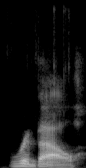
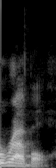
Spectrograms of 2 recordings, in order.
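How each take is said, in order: First: "Rebel" as the noun, stress on the first syllable, REB-el. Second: "Rebel" as the verb, stress on the second syllable, re-BEL. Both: Shown as a demonstration. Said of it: "depending on if it's a noun or a verb".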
